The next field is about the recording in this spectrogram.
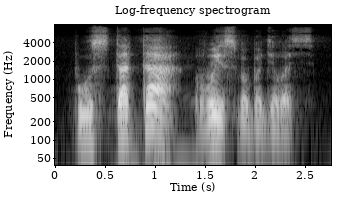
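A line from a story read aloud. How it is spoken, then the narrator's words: Involuntary exclamation. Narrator (Russian): Великий мудрец не удержался и воскликнул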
